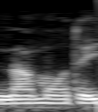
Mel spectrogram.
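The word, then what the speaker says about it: 南无: 无就是那个应该是南方的口音，现在还是把无念成摩，那这样子的话，那这个南摩的意思就是有，所以这是顶礼的意思。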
